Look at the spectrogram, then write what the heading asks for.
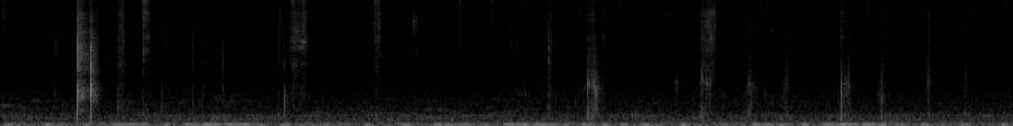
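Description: A person chewing a mouthful of clay close to the microphone: wet mouth sounds with scattered crisp crunches, the sharpest about a second in.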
